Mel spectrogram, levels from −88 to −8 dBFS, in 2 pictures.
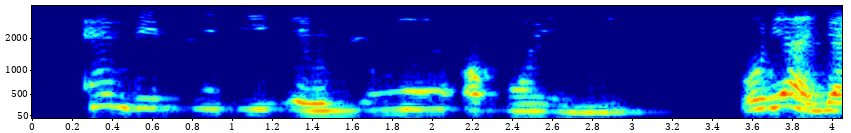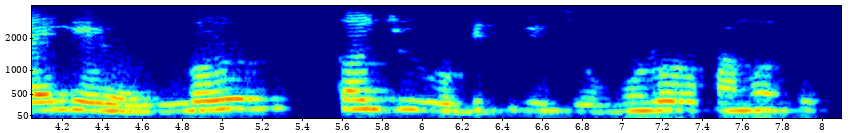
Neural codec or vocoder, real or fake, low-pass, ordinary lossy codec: none; real; 3.6 kHz; Opus, 16 kbps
